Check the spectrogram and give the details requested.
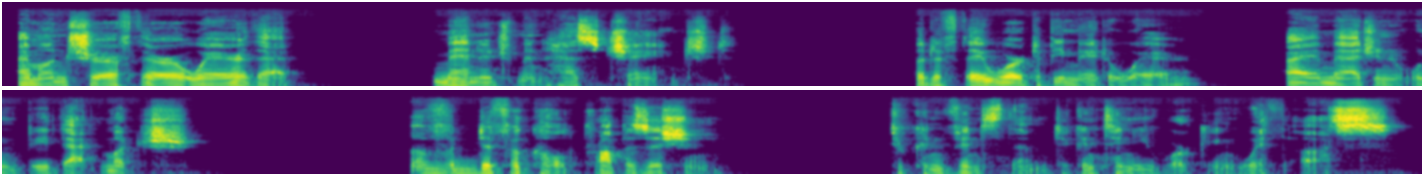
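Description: A man playing a low-voiced, stern vampire prince. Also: darkish tone. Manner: formal, measured, authoritative. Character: stern, commanding vampire prince, formal and menacing. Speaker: game master. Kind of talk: tabletop roleplay acting.

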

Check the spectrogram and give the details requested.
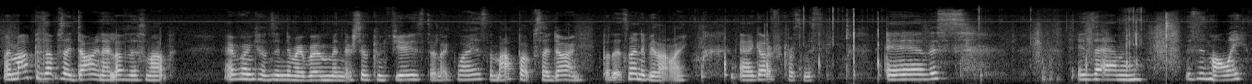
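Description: A woman's voice: a little high, fairly even intonation, normal speed, creaky, a bit bright. An eighteen-year-old woman with a Northern Irish accent, chatting casually and self-deprecatingly in her bedroom, with many ums. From Northern Ireland. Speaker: vlogger. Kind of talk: casual vlog chat. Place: small bedroom at home. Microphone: built-in webcam mic. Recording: noisy home webcam recording.

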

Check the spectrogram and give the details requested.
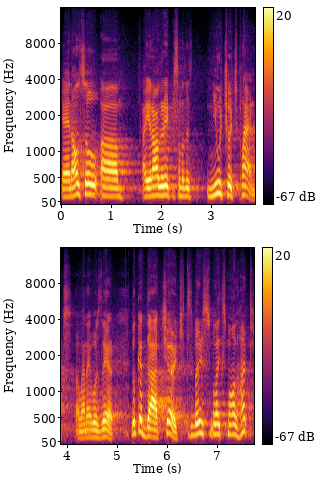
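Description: Mellow Indian-accented man preaching in a hall. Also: on the high side, normal speed. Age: middle-aged. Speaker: church minister. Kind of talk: sermon, conversational address to congregation. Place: large church sanctuary at a pulpit. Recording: reverberant church hall.

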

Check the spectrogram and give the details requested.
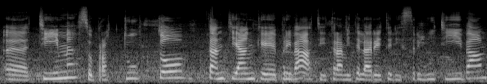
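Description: Enthusiastic high-voiced woman. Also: a little slow. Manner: enthusiastic, explanatory. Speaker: interviewed family-company executive. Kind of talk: conversational interview. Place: open trade-show stand. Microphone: handheld microphone held by interviewer. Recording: busy trade-fair crowd noise. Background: crowd bustle.

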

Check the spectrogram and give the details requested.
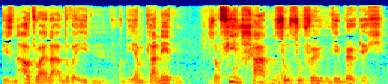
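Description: A man playing a steady, fatherly older military commander, calm and gravelly, in an audio drama. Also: fairly low pitch, normal speed. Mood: reassuring. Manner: calm, authoritative. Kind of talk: German audio drama acting. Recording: echoing, noisy battle ambience.

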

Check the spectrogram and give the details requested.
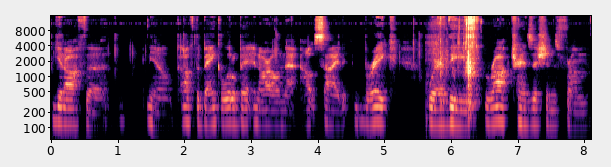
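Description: A young man, a fishing guide, explaining gear to a webcam at his desk in a small room, in a relaxed, rambling way with many fillers. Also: medium pitch, measured pace, noisy background. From Texas. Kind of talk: casual tutorial to camera.

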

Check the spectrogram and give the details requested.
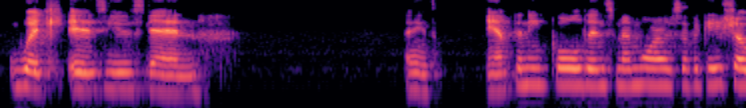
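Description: A young woman, slightly hoarse from a cold, giving her frank, opinionated take in a casual vlog from her living room, recorded on a webcam. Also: medium pitch, dull audio. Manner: chatty, opinionated, frank with mild swearing. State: slightly hoarse, getting sick. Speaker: book vlogger. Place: living room with a couch, indoors.

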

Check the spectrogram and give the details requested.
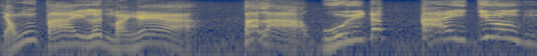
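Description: Pompous, high-pitched cartoon villain. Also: male voice, wildly swooping pitch, unhurried, pushed and bright, full character voice. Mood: grandiose. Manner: pompous, exaggerated. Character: boastful villain in a children's cartoon, vain and theatrical. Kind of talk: animated cartoon dubbing.

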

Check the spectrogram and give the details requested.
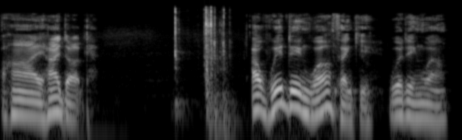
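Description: A man playing a playful, doting young husband and father in a soft, tender ASMR roleplay, teasing as he talks. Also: fairly low pitch, sing-song, slow pace, a little hiss or hum. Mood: polite, friendly. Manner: teasing, tender, chuckles often while talking. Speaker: audio roleplay performer. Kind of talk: ASMR boyfriend roleplay, one-sided dialogue.

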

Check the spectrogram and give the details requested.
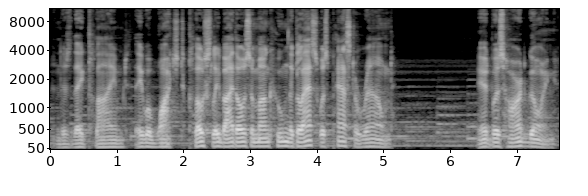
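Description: A man with a very low voice reads a horror tale in a measured, grave manner. Soft music sits quietly behind him throughout. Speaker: narrator. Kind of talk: scripted horror narration.

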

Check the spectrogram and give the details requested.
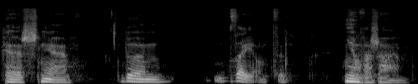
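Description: A man playing an eager, greedy young aristocrat in a dramatized audiobook, with a husky voice. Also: fairly low pitch, takes it slowly, full character voice. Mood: curious.

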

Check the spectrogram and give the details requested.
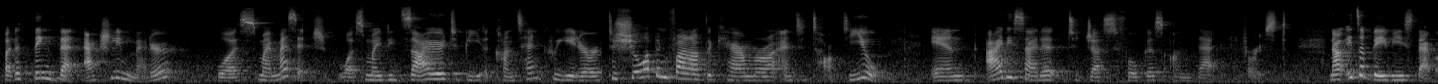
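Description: A young woman from Malaysia with a Malaysian accent, giving casual, animated advice to the camera from her living room. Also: mid-range voice, a little hiss or hum, poor audio. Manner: chatty and animated, gesturing with her hands. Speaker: content creator. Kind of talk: casual talking-head vlog advice. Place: small apartment living room, indoors.

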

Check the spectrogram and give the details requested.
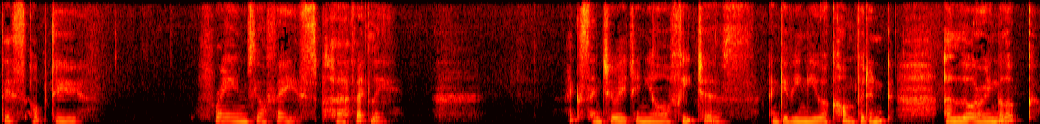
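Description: A woman playing a gossipy, flattering vampire hair stylist in a whispered ASMR role-play, speaking in a soft, breathy, conspiratorial hush. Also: a little high, heavily acted. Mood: flattering, soothing. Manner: slow, hushed, conspiratorial, indulgent. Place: small decorated indoor room.

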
